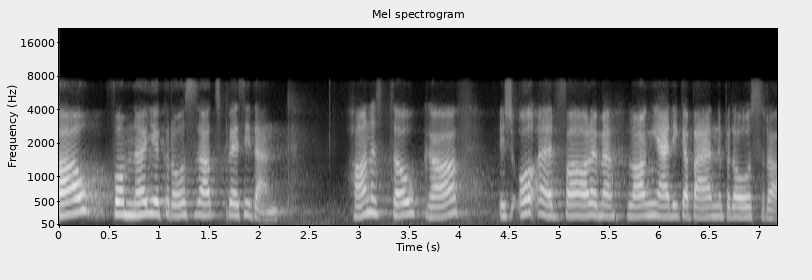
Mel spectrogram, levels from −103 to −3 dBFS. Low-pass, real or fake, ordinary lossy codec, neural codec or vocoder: 7.2 kHz; fake; none; codec, 24 kHz, 0.5 kbps, DualCodec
